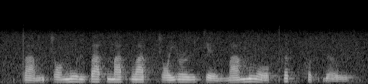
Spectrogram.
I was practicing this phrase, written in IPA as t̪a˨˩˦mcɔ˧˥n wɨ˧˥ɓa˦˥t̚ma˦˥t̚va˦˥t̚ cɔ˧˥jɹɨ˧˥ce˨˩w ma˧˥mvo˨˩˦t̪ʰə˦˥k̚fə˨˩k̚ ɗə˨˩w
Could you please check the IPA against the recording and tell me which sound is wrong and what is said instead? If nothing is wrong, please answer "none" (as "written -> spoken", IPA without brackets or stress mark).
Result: none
